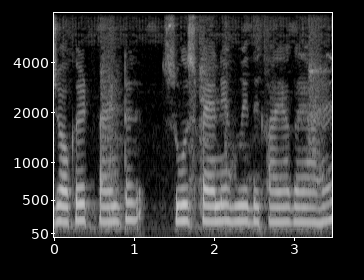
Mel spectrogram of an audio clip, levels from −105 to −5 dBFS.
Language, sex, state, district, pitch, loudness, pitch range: Hindi, female, Bihar, Gopalganj, 210 Hz, -35 LUFS, 205-220 Hz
